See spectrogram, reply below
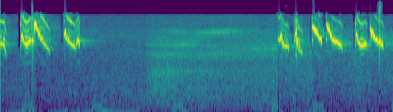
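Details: High, sweet twittering from a white-eye. Two quick bursts of slurred chirps open the clip, a silent stretch follows, then a lively run of rapid, thin notes.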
